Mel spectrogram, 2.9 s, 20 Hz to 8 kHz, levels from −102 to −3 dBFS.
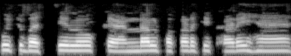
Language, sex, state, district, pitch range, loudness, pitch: Hindi, female, Chhattisgarh, Balrampur, 215-230 Hz, -16 LUFS, 220 Hz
